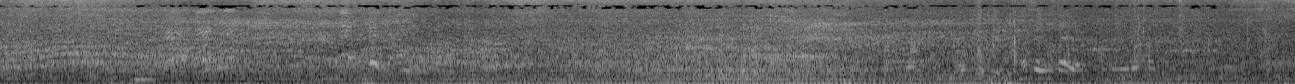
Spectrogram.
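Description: A small fogging machine engine drones loudly and steadily.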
